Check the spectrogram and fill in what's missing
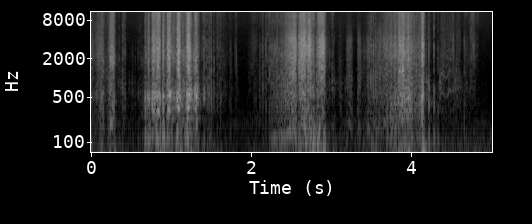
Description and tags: zoom H4.
pulling the yoga mat with my hand and letting it slip.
